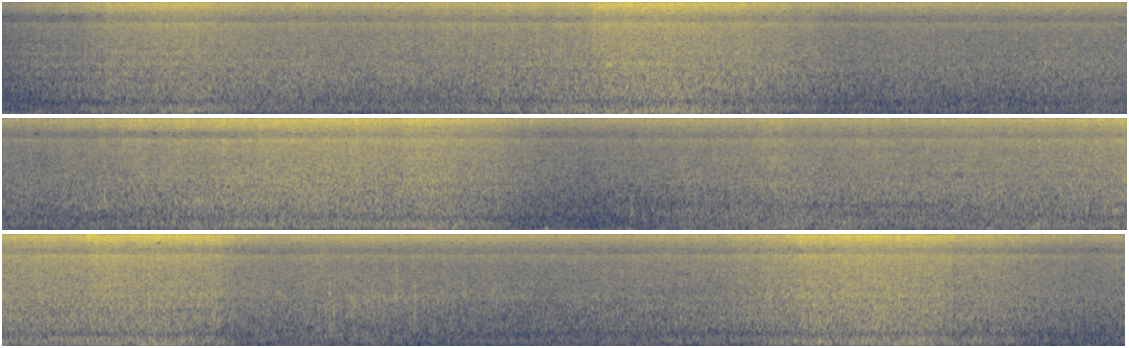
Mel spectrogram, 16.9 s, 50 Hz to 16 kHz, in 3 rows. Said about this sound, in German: und jetzt kann es zwar etwas hallig klingen, aber vielleicht auch ein bisschen Atmo, denn im Hintergrund, ich habe das Fenster aufgelassen, ist die Ostsee zu hören, die nur wenige Meter, vielleicht so knapp 100 von mir entfernt ist.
